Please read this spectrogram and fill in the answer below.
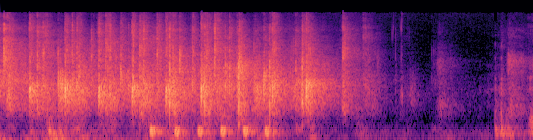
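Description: Audience applauding in a hall, a dense patter of many hands clapping that fades out about three seconds in.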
